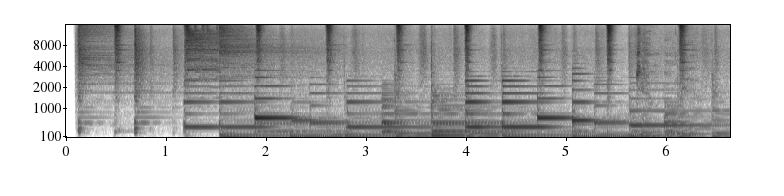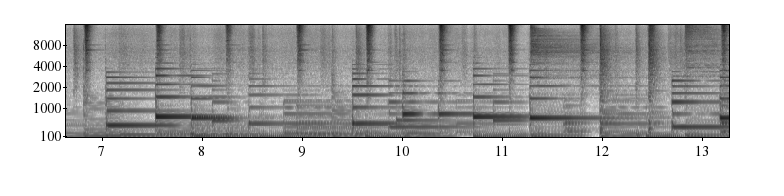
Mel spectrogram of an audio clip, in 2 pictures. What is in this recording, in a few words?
Christmas Swing Jingle Bells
